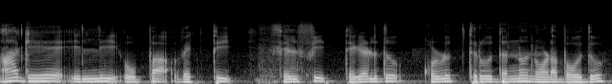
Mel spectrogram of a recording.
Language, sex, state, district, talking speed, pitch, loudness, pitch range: Kannada, male, Karnataka, Bangalore, 70 wpm, 130 Hz, -17 LUFS, 125-140 Hz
